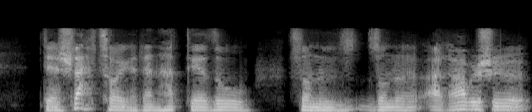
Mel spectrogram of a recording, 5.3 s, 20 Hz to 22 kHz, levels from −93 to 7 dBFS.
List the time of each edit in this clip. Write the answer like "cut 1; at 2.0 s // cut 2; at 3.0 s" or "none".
none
